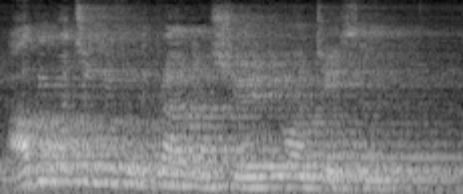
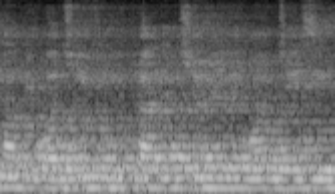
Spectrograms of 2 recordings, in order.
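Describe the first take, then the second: First: It is read lively, with much expression. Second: It is read flatly, with little expression. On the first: The speaker calls it right. "I read that with such expression, with passion, with want" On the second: The speaker calls it wrong. "I didn't read it like that"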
